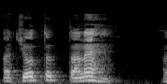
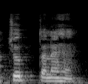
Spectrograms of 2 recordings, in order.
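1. ਦੋਵੇਂ ਟ ਦੀਆਂ ਆਵਾਜ਼ਾਂ ਵੱਖ-ਵੱਖ ਉਚਾਰੀਆਂ ਜਾਂਦੀਆਂ ਹਨ। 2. ਦੋਵੇਂ ਟ ਦੀਆਂ ਆਵਾਜ਼ਾਂ ਇੱਕ ਹੋ ਜਾਂਦੀਆਂ ਹਨ। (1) "ਦੋਵੇਂ ਤੱਤੇ" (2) "ਕਿਤੇ ਇਸ ਤਰ੍ਹਾਂ ਨਹੀਂ ਬੋਲ ਦੇਣਾ"

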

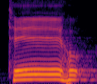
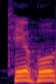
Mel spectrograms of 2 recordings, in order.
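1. ਪਹਿਲਾ ਸਵਰ ਲੰਮਾ ਕੀਤਾ ਗਿਆ ਹੈ, ਔਂਕੜ ਨਾਲ ਖ਼ਤਮ ਹੁੰਦਾ ਹੈ। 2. ਪਹਿਲਾ ਸਵਰ ਛੋਟਾ ਹੈ, ਔਂਕੜ ਤੋਂ ਬਿਨਾਂ ਖ਼ਤਮ ਹੁੰਦਾ ਹੈ। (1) "ਪਹਿਲੇ ਅੱਖਰ ਦੀ ਐਲਾਨ ਥੋੜ੍ਹੀ ਜਿਹੀ ਲੰਮੀ ਕਰ ਲਾਂਗੇ" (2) "ਥੇ ਹੋ ਵੀ ਨਹੀਂ ਕਹਿਣਾ"

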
